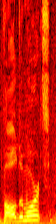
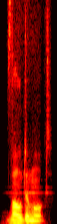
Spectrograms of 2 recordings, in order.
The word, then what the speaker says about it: Voldemort: pronounces it that way the name itself has french origins and in the french language everyone seems to hate the letter t just like the french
